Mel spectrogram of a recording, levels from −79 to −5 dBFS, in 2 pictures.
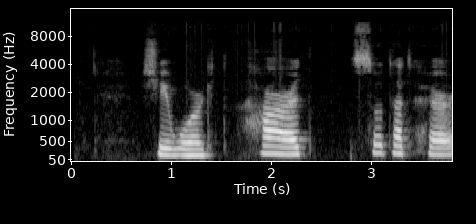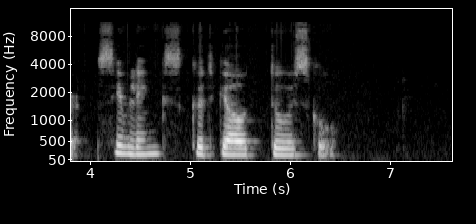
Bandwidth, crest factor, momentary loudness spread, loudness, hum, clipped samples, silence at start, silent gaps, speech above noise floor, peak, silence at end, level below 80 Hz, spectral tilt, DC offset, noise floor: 11.5 kHz; 18 dB; 15 LU; -21 LUFS; none; under 0.1%; 0.75 s; none; 43 dB; -4 dBFS; 1.2 s; -62 dBFS; -6.5 dB/octave; under 0.1%; -63 dBFS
